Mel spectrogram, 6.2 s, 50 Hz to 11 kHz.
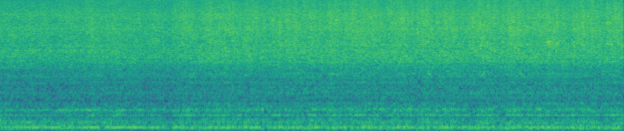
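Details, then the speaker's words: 1971 Chevy Nova V8, no choke, high-rise intake, still cold after a couple minutes running: loud lumpy rumble breaking up briefly as revs rise; stumble on revving, owner suspects cold engine, not confirmed. "Okay, so it runs-ish. It had a bit of a stumble there. But it might just be because it's still kind of cold and all that, which honestly is probably what it is."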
